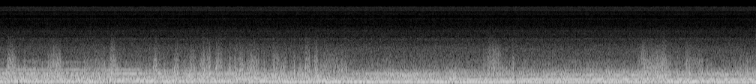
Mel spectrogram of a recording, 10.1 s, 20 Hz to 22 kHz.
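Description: BMW S1000RR inline-four sportbike engine running steadily at a low cruising speed, its note shifting a little in pitch, heard from the rider's seat. Other sportbikes riding close alongside add to the engine sound.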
